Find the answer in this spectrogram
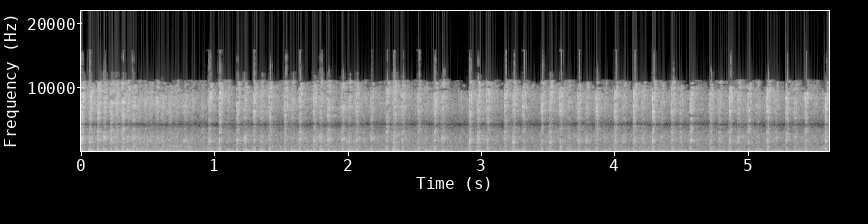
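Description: Motorcycle engine running loudly and steadily, its exhaust pulses making a fast, even beat.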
